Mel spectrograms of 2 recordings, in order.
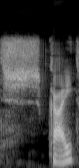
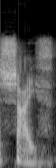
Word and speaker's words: scythe: chest with my great skite or ski how do you say it in English ski or skite scy a scythe that's the correct pronunciation I was looting the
